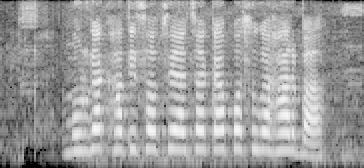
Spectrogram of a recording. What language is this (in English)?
Bhojpuri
